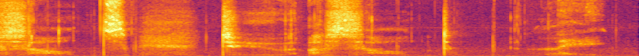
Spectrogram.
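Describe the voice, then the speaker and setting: Whispering over noticeable background noise. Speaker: ASMR creator. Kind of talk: ASMR trigger words with geology explanations. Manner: whispered.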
